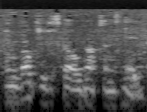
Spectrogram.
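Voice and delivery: ordinary talk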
